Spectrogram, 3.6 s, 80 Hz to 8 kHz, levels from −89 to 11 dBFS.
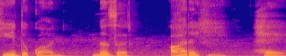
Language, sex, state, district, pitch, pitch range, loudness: Hindi, female, Madhya Pradesh, Umaria, 155 Hz, 145-175 Hz, -17 LUFS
